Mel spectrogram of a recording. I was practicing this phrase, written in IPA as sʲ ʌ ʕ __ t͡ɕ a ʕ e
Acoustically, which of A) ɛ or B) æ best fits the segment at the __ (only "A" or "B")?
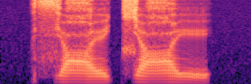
A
